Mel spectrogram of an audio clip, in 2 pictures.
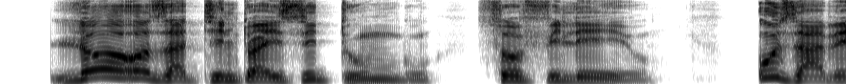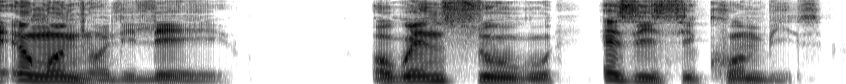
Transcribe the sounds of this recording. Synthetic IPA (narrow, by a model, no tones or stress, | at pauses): lɔwɔːzatʰintʼwaisid̥ʱumbʱu | sofilɛjɔ | uzaβɛʔɛŋɔŋ͡ǀʱolilɛːjɔ | ɔɣwent͡sʼuɣu | ezijisikʰombʱiːsḁ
